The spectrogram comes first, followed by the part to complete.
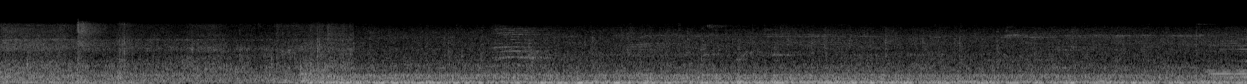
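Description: Airport terminal ambience: a steady low rumble, a little louder from about three seconds in.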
